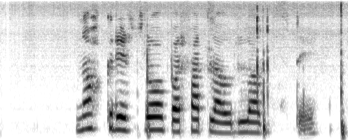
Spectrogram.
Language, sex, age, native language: Icelandic, female, 9, German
